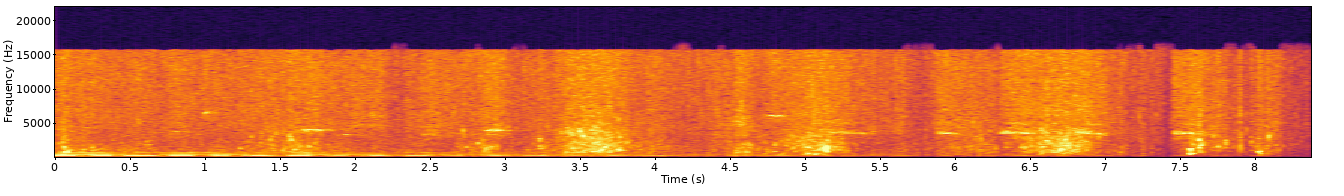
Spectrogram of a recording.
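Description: Soundtrack of a steady low drone with one overtone, fading out near the end, with irregular swishing noises over it about every second or two.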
